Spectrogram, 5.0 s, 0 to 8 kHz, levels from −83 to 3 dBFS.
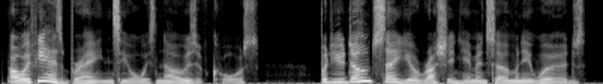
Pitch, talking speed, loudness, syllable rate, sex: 195 Hz, 250 wpm, -17 LUFS, 6.0 syllables/s, female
